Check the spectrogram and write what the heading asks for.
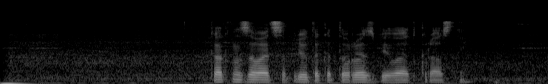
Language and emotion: Russian, neutral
